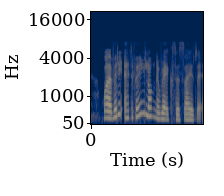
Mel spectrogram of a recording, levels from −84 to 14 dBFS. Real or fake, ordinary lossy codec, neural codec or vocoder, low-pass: fake; none; codec, 16 kHz, 4 kbps, X-Codec, HuBERT features, trained on LibriSpeech; 7.2 kHz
